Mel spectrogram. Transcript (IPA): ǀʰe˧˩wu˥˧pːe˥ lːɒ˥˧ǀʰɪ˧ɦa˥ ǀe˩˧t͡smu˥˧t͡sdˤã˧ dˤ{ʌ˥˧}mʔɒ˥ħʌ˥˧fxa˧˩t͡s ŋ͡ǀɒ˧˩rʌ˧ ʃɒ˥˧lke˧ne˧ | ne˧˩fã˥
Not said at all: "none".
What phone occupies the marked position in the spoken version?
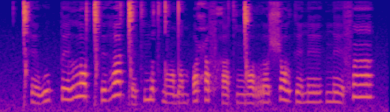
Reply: ʌ˧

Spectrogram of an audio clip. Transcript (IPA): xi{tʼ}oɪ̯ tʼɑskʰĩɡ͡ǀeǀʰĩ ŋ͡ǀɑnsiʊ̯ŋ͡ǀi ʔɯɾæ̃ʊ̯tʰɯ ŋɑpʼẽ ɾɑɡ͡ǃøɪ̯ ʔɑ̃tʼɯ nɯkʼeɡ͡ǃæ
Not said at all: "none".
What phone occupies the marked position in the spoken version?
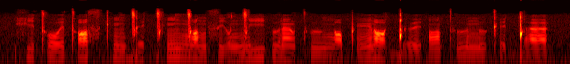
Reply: tʼ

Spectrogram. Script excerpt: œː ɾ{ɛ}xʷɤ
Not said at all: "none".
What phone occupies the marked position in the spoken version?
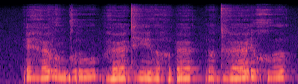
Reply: e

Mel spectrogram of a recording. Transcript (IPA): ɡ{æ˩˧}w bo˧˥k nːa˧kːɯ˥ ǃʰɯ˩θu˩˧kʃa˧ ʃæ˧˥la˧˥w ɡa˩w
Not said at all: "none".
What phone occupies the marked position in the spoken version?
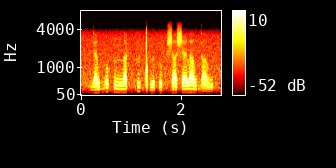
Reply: æ˩˧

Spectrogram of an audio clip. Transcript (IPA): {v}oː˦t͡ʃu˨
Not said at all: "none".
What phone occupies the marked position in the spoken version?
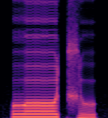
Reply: β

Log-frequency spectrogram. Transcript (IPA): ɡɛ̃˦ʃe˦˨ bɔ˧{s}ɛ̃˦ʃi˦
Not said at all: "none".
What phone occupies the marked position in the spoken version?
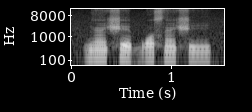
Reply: s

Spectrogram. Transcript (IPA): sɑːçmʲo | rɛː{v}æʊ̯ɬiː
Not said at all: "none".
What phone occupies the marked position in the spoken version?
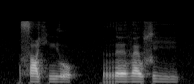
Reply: v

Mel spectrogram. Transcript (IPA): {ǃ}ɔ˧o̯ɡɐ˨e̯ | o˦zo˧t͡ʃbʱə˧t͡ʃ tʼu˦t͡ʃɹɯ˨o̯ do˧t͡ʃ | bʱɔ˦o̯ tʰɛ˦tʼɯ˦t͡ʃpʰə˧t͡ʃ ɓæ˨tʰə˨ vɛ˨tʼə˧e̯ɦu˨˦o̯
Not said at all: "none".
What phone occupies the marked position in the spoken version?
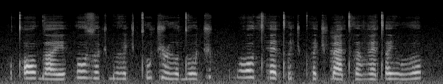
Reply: tʼ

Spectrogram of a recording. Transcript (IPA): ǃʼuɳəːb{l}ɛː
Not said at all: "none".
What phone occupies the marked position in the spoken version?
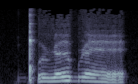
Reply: ɭ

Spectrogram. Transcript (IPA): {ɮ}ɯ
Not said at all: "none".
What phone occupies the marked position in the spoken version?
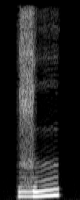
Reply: ɮ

